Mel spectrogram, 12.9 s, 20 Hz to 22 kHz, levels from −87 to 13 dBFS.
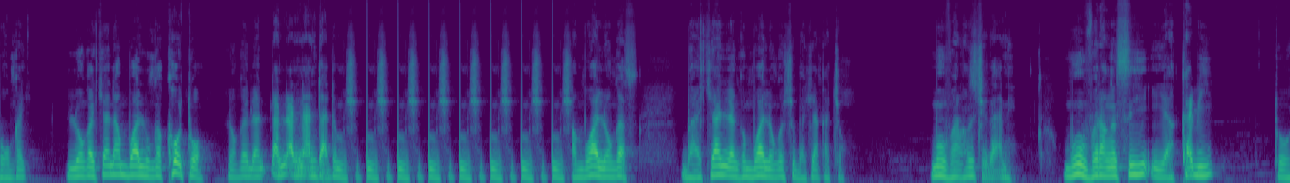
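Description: The player or stream likely stalled and resent its last fragment, so from 3.67 to 5.73 s a 0.31 s piece of speech repeats seven times, a broken-record loop.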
